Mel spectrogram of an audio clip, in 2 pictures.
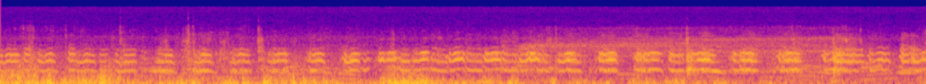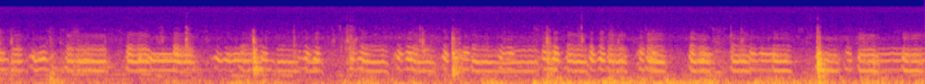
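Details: Green junglefowl from Lombok giving dense, continuous runs of short harmonic clucking notes, several each second, with a brief higher rasping overlay partway through, over a steady low background rumble.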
